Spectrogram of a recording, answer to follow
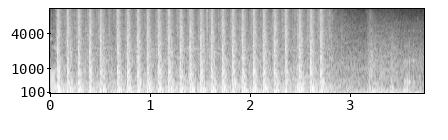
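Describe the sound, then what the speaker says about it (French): A rapid, evenly spaced burst of automatic gunfire in a tank war video game rattles for nearly three seconds, then cuts off, leaving a brief quieter tail. "C'est eux qui on les entend tirer en fait."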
